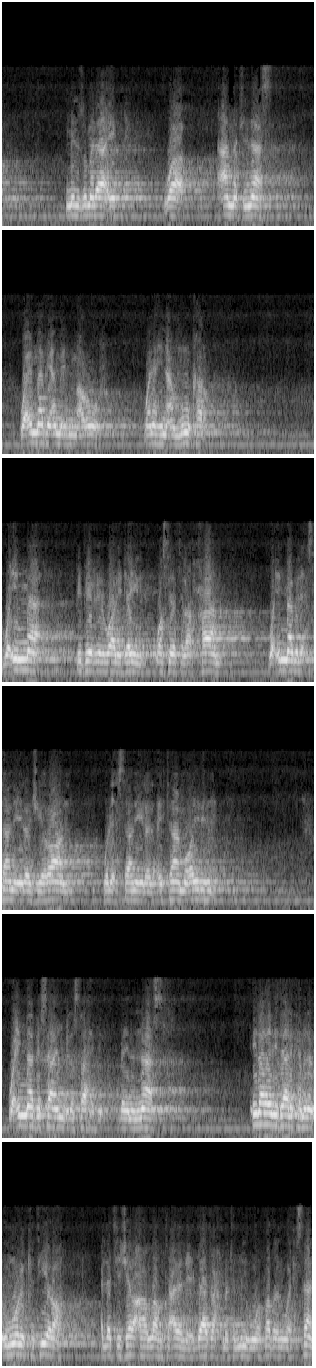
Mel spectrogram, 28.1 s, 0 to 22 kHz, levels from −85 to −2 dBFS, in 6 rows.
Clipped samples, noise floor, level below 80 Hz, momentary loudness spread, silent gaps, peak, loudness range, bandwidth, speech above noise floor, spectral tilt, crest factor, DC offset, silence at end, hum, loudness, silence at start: under 0.1%; -43 dBFS; -52 dBFS; 17 LU; none; -6 dBFS; 4 LU; 8 kHz; 24 dB; -5.5 dB/octave; 14 dB; under 0.1%; 0 s; none; -19 LUFS; 0 s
